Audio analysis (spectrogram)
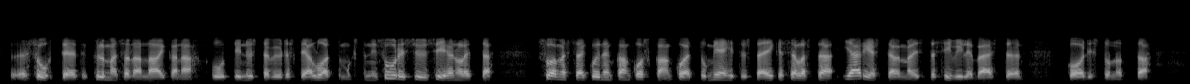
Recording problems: phone-call audio

